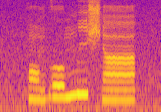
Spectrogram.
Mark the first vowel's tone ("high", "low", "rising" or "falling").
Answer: low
